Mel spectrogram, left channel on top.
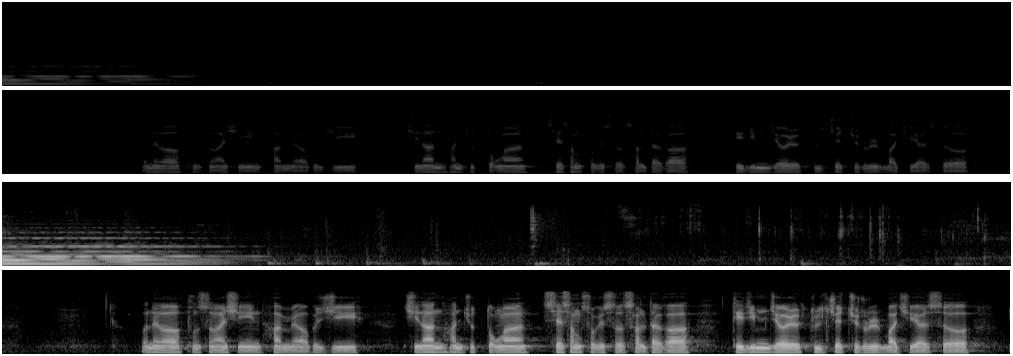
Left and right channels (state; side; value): quieter; left; 30.0 dB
